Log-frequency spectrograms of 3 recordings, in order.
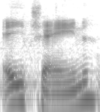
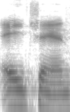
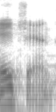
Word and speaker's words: Etienne: into the league and everybody's calling him Etienne cuz that's how it's spelled and then all of a sudden he in draft season he says no it's Etienne please call me Etienne.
